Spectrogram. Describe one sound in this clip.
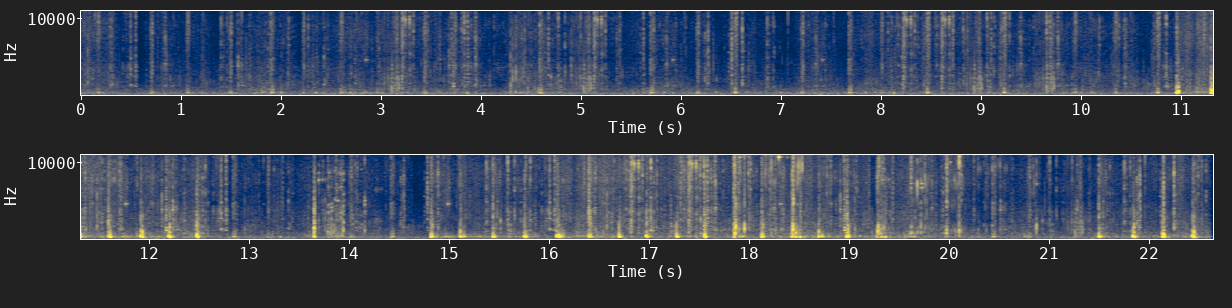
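Footsteps tread steadily over a hard floor and crunch over scattered debris.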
